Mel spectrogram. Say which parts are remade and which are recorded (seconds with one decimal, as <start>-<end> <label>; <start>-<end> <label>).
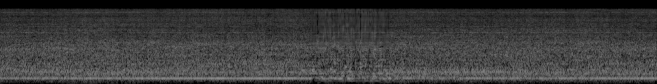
0.0-3.1 recorded; 3.1-3.9 remade; 3.9-6.6 recorded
